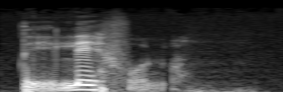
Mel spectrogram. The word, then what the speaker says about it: teléfono: La palabra teléfono debemos identificar, primero que todo, dónde estamos cargando la voz. En este caso estamos cargando la voz en la antepenúltima sílaba. Por lo tanto, vamos a identificar inmediatamente que es una palabra esdrújula. Muy bien.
